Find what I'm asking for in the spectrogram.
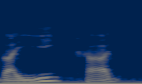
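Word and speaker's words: Vayichad (וַיִּחַדְּ): The main accent is on the Yud Vayichad,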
